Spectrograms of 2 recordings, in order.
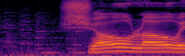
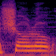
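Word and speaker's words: Xoloitzcuintli: how to pronounce show The X at the beginning is to be pronounced like CH show LS quintly Quint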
